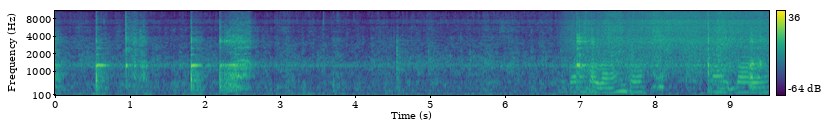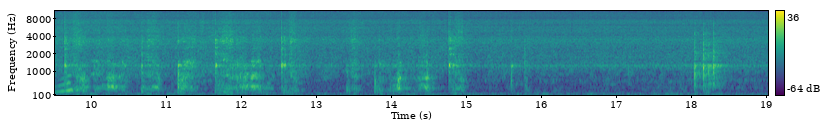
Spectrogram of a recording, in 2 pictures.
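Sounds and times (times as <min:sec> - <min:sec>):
metal spatula scraping a wok: 0:00.0 - 0:02.8, 0:06.9 - 0:15.8
paste sizzling in hot oil: 0:00.0 - 0:03.8, 0:06.7 - 0:19.0.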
